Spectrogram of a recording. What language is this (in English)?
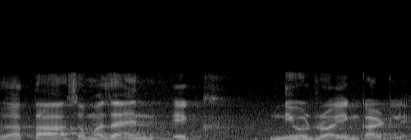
Konkani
